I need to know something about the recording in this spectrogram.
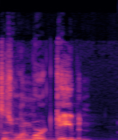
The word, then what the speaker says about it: Gaben: Even listed on the track, it's spelt as one word, Gaben. They're not even saying Gabe N. They're saying Gay Ben.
